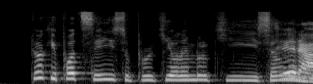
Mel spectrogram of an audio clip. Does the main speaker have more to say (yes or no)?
yes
